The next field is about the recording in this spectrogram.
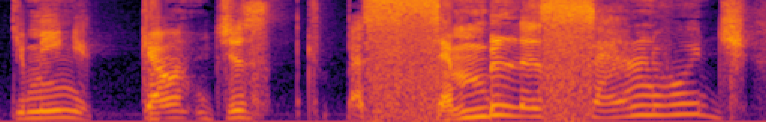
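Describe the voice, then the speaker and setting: A gruff, dismissive town mayor from a storybook, as a man acts him out. He blusters loudly and demands things, with a very forceful, animated delivery. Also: high-pitched, slow, no echo, voice pushed up, full character voice. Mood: indignant. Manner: blustering, loud.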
